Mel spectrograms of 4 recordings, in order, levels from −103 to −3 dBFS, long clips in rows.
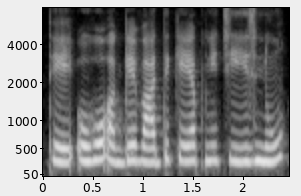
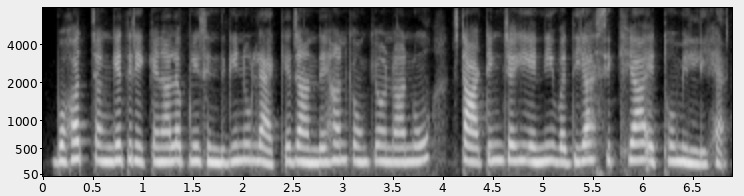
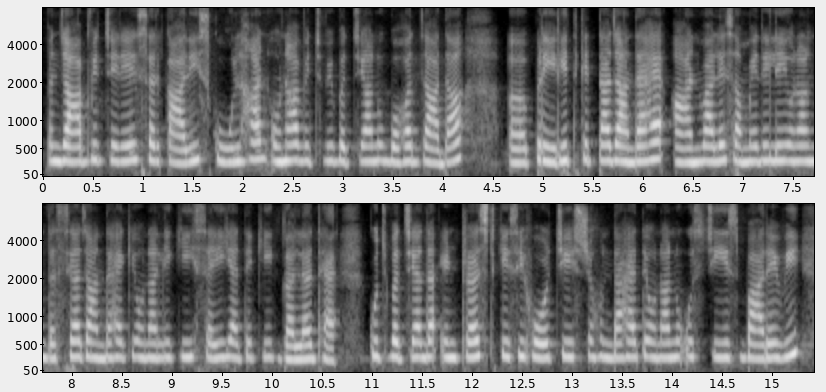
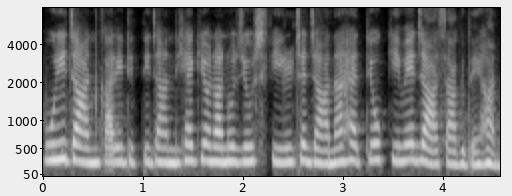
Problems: constant background noise, background conversations at intervals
